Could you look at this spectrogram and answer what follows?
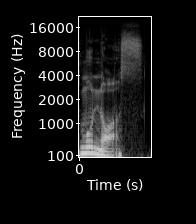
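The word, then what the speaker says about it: Munoz: wife or Widow sorry munz mun it's Munos Munos but yeah I'm white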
